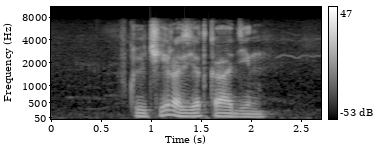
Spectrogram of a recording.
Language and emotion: Russian, neutral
